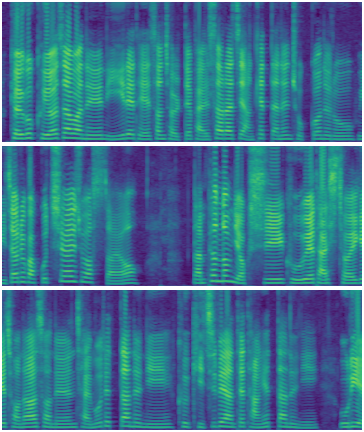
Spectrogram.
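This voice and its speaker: A woman's voice: mid-range voice, clear, resonant tone, no echo, clean studio sound. A young adult woman narrating a first-person story in an indignant, matter-of-fact way. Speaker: narrator of a reader-submitted story.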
